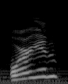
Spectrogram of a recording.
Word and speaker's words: Oregon: to say Oregon and I used to be be made fun of for saying Oregon cuz I thought that was Oregon for my whole life because you know that's that's how it's that's how it's spelled but it's Oregon it's so good that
